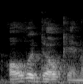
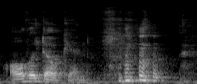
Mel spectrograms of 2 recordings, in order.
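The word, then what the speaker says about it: Oladokun: Oladokin, okay. I'm glad I heard you say Trent because I've been saying his name wrong this whole time. Oladokin.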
